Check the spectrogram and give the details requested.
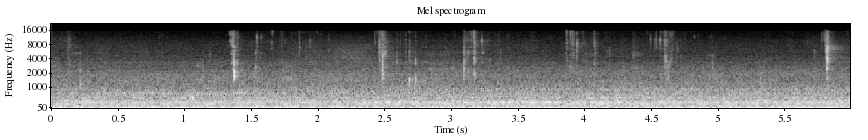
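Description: A person chewing food close to the microphone: scattered short, wet mouth clicks and smacks over a faint steady hum.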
